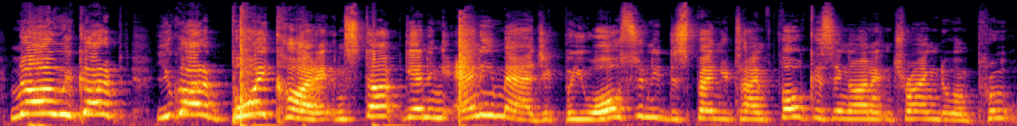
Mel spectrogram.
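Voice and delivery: high, loud mocking nag, speeding up; mock commenter. Streamer parodying boycott commenters, high and loud. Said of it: "Can you wrap your fucking head around that".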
